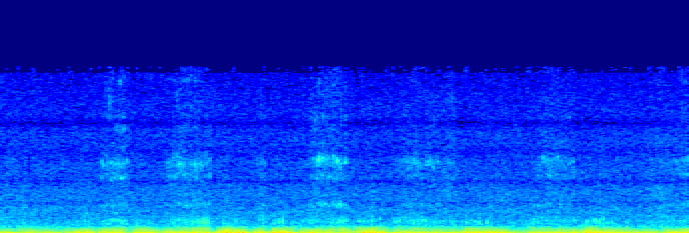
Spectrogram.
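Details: Pet cat purring affectionately in the morning, recorded close up indoors: a steady low rumbling purr that swells and fades in a regular breathing rhythm, each cycle lasting under a second, with no other sounds.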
